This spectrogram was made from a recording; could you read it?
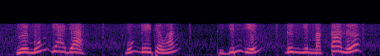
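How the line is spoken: Angry shout. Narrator (Vietnamese): Cầu Thiên Xích quát lên

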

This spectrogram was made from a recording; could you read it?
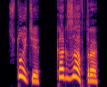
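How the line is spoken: Shriek, woman. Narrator (Russian): визжала я

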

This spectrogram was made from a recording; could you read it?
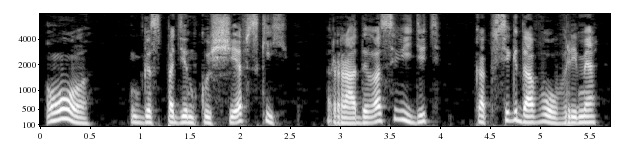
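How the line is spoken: Unctuous, oily tone. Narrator (Russian): Елейным тоном проговорил зверь

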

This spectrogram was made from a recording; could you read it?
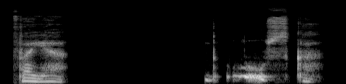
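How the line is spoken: Strained, barely audible. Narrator (Russian): еле выдавила Саффи

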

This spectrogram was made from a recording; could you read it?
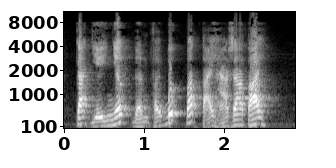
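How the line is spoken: Angry shout. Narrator (Vietnamese): Tư Đồ Văn giận dữ quát lên

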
